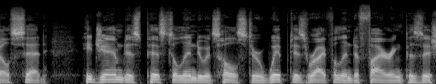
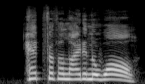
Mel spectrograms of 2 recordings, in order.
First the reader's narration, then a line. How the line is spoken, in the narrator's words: she said, her voice more a desperate scream than a command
